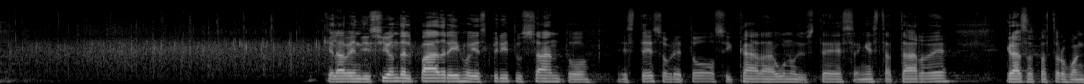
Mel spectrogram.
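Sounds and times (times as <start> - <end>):
large crowd applauding: 0.0 - 4.7
speech: 3.2 - 10.8.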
